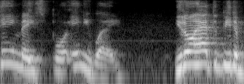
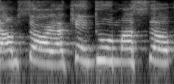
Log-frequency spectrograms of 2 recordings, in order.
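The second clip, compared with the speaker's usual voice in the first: higher-pitched mock apology; retold apology; 7 semitones higher than usual. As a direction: own up to it in a raised voice, retelling. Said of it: "He apologized to his teammates".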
